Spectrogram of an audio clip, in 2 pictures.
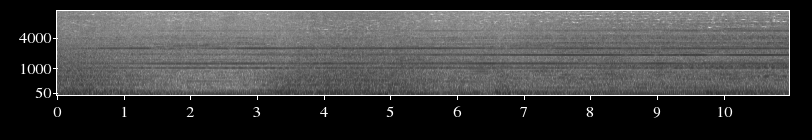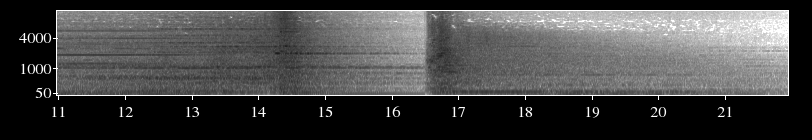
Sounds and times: Music: 0:00.0 - 0:21.9.

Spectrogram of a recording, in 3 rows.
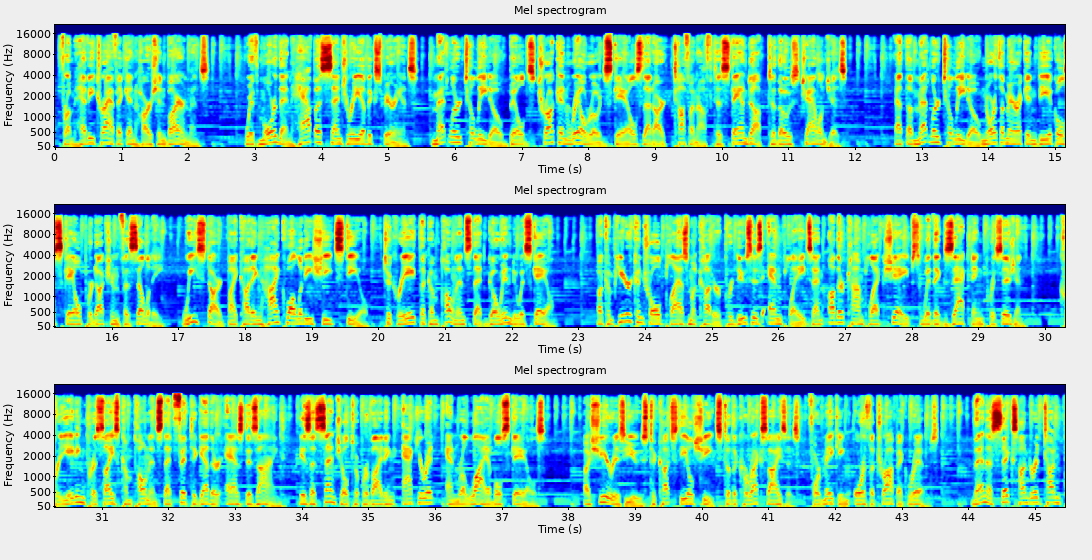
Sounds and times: Speech: 0:00.0 - 0:11.9, 0:12.6 - 0:22.7, 0:23.3 - 0:45.4
Music: 0:00.0 - 0:45.4.

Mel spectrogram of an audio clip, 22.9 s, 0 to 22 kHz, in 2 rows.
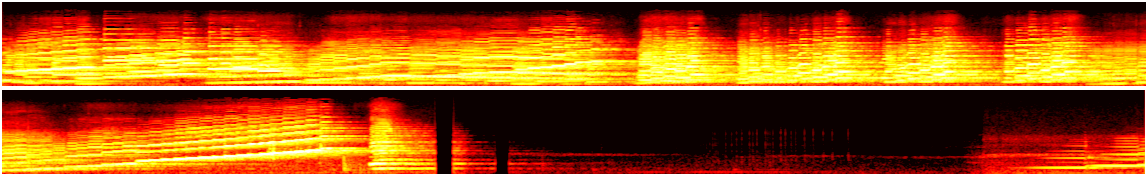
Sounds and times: Clarinet: 0:00.0 - 0:15.8, 0:21.7 - 0:22.8.

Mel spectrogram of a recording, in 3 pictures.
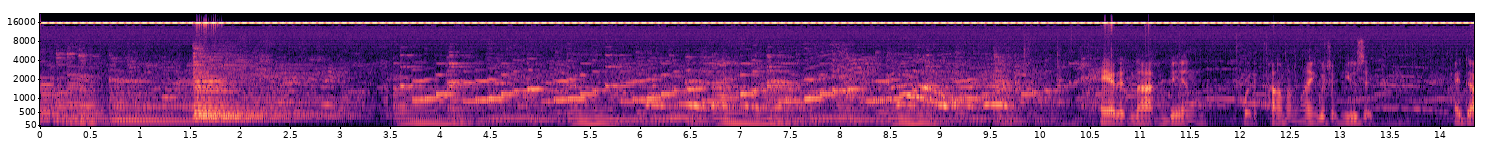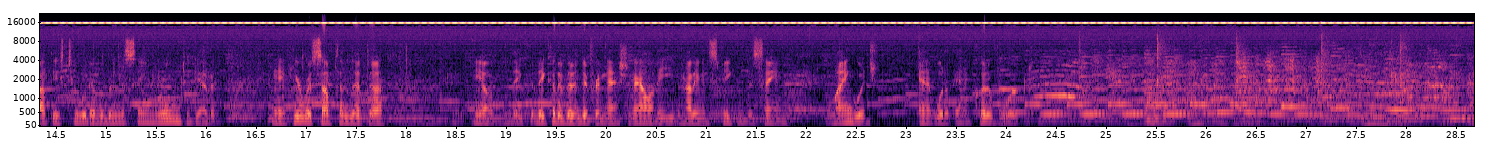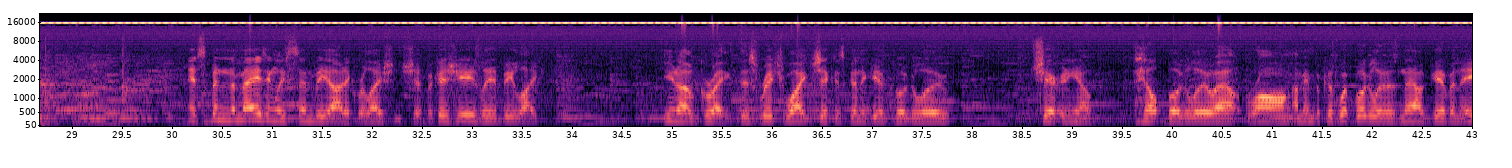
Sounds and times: Music: 0:00.0 - 0:43.0
Speech: 0:10.4 - 0:13.5, 0:14.1 - 0:17.8, 0:18.5 - 0:24.2, 0:30.0 - 0:33.7, 0:34.9 - 0:37.8, 0:38.6 - 0:43.0.

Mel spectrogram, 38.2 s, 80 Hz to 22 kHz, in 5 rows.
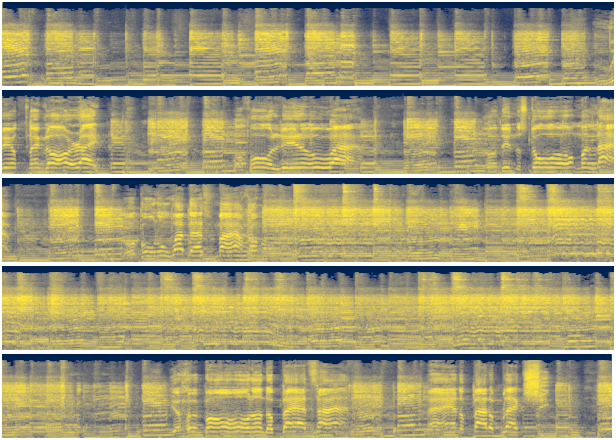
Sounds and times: Music: 0:00.0 - 0:38.2.

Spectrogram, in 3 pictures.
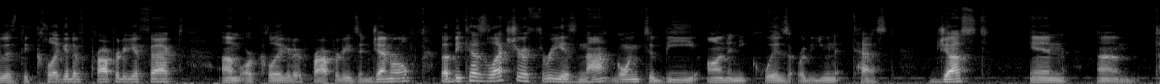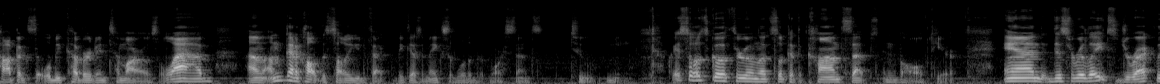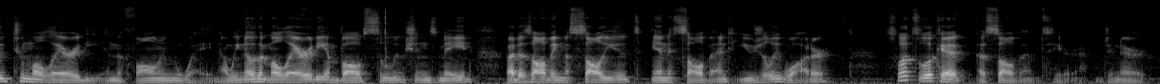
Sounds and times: Speech: 0:00.0 - 0:34.8.

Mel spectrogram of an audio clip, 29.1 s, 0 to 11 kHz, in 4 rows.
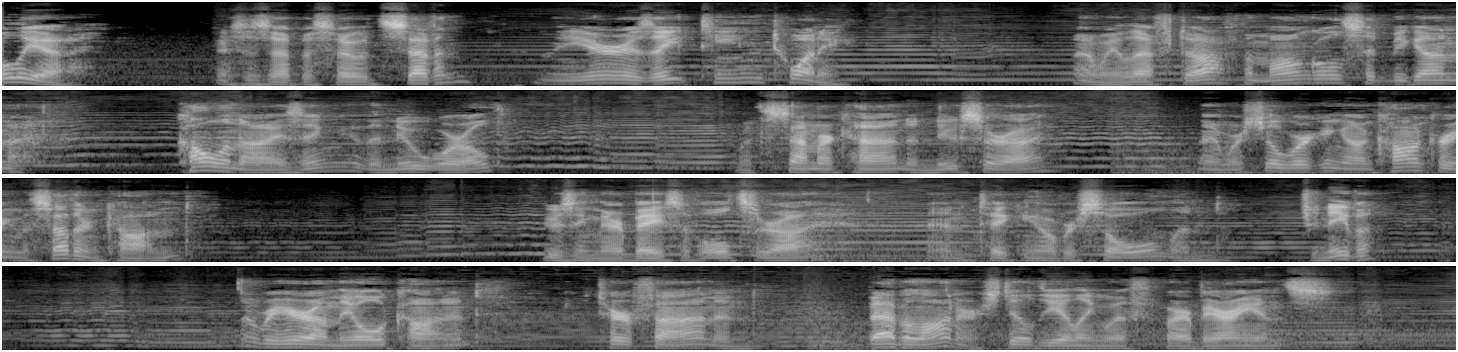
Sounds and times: Cello: 0:00.0 - 0:29.0.

